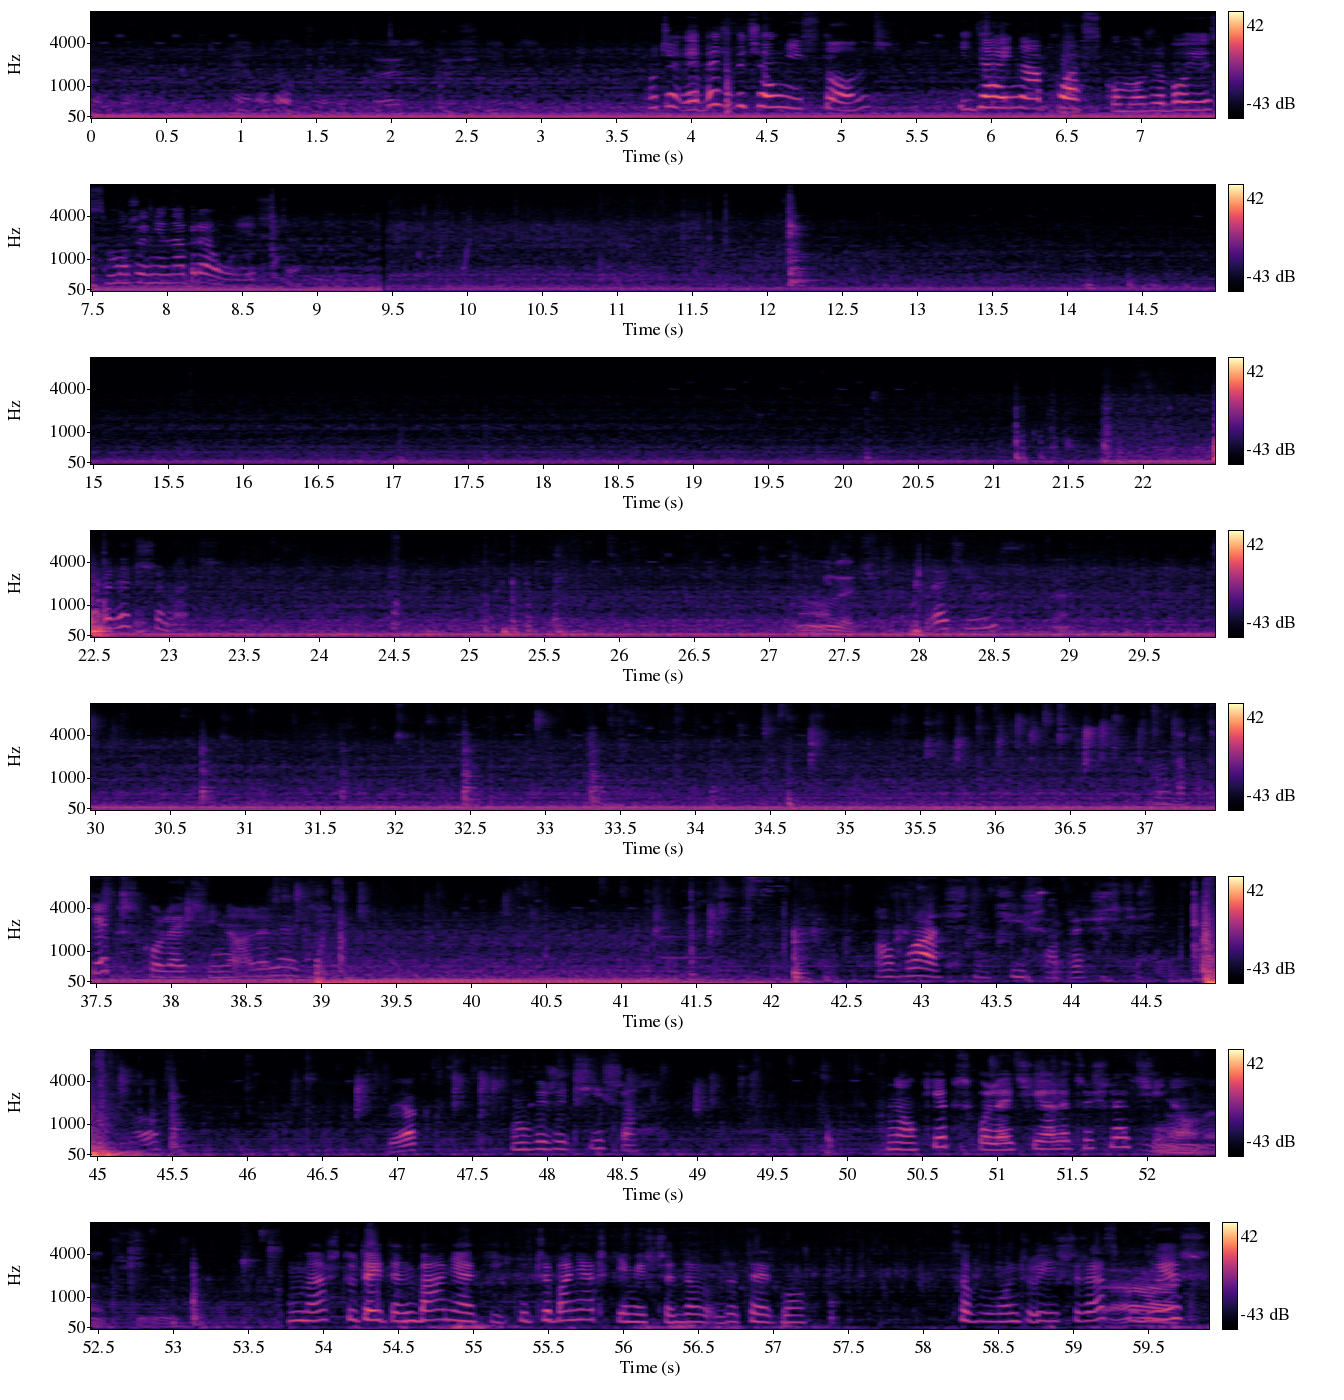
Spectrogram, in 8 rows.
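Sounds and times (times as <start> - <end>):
electric water pump humming: 0.0 - 59.9.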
